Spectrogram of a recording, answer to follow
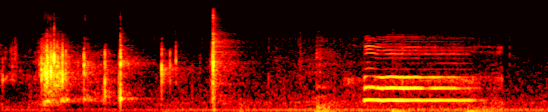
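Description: Foil seal being peeled off a plastic tub of vanilla frosting: a short crinkling tear in the first second, then a few light clicks. Near the end, a steady held tone lasting about a second.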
